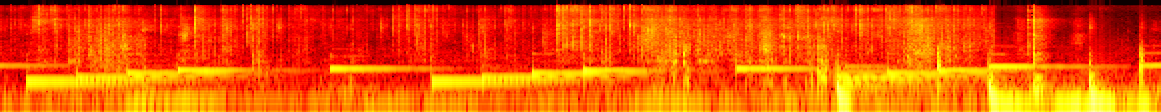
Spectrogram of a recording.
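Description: Background music with a simple stepped melody, over the crinkling of thin plastic protective film being peeled off a clear acrylic tablet case. A few sharp knocks come near the end as the tablet is handled and set down on a wooden desk.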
